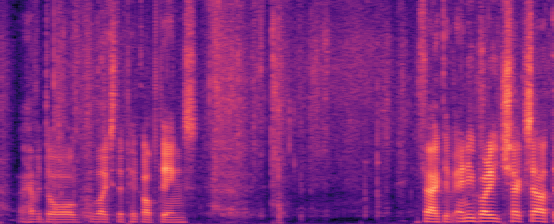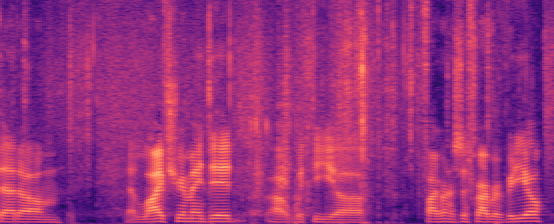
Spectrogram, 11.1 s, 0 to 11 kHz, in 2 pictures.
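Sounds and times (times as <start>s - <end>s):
packing material rustling and crinkling: 0.4s - 11.0s.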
